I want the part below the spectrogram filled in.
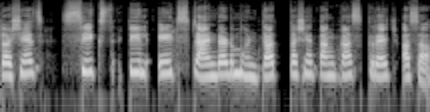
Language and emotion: Goan Konkani, neutral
